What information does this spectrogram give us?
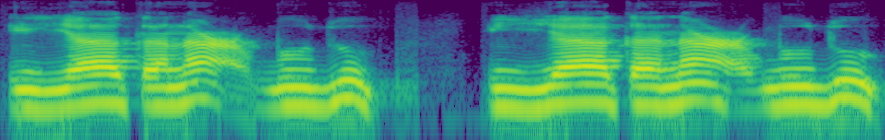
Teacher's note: عین کو درمیان حلق سے نکالیں، وسط حلق سے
